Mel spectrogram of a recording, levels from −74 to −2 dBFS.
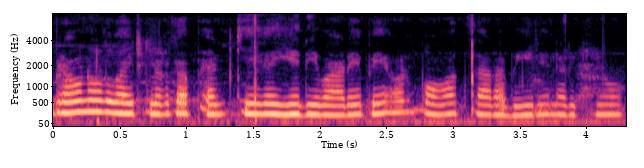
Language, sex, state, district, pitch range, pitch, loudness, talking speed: Hindi, female, Bihar, Katihar, 220-245 Hz, 230 Hz, -16 LUFS, 235 wpm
